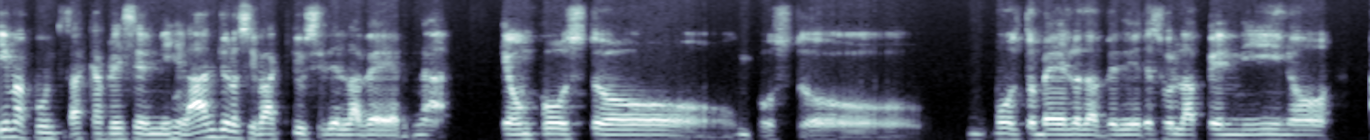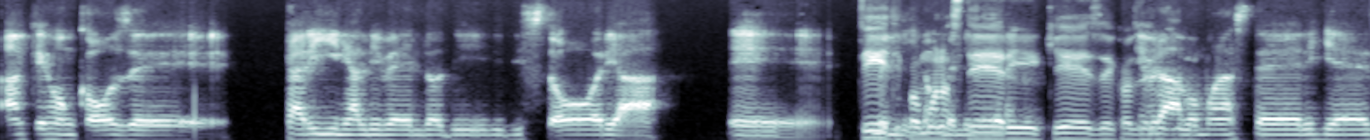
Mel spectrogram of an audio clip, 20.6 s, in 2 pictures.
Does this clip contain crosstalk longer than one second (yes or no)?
yes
